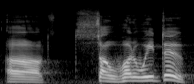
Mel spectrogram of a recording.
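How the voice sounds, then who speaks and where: A man's voice: fairly high pitch, lively intonation, a little slow, a bit bright. A man playing a blunt, folksy, skeptical post-apocalyptic survivor in an audio drama. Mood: plainspoken, skeptical. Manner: folksy, colloquial, drawling phrases.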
